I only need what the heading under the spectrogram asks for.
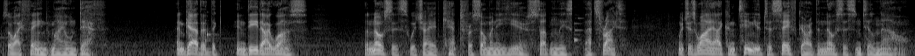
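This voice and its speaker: Solemn, low-voiced ancient god. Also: male voice, expressive. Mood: reflective. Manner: formal, measured, archaic wording. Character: solemn, dignified ancient god in man's form. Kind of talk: video game character dialogue. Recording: faint music behind the voice.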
